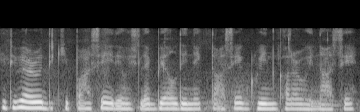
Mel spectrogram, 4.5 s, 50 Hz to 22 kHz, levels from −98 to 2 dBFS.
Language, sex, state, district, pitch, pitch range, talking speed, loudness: Nagamese, female, Nagaland, Kohima, 175 Hz, 165-185 Hz, 215 wpm, -15 LUFS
